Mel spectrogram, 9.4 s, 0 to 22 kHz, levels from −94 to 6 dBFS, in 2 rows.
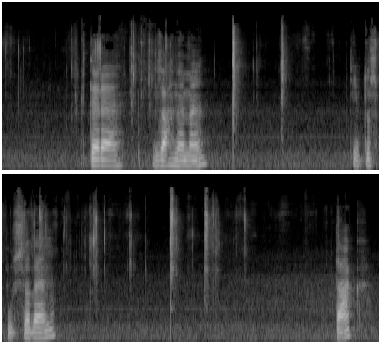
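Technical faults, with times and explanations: Nothing stood out as a technical fault on listening.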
